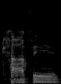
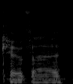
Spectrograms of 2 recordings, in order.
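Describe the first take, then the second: First: The name sounds like the word coffee. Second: The name is said as two parts, koh-fye. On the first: The speaker calls it right. "is pronounced coffee" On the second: The speaker calls it wrong. "not Ko-Fi"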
